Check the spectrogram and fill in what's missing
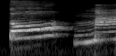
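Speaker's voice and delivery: Tomate slowly split into held syllables. Shown as a demonstration. Teacher saying it again for children, syllable by syllable. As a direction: separate to, ma and te in Tomate. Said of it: "Vamos falar de novo".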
